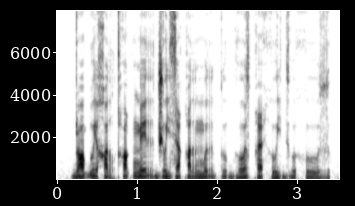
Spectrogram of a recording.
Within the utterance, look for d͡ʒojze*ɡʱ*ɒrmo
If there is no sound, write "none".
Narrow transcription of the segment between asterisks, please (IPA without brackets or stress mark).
q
